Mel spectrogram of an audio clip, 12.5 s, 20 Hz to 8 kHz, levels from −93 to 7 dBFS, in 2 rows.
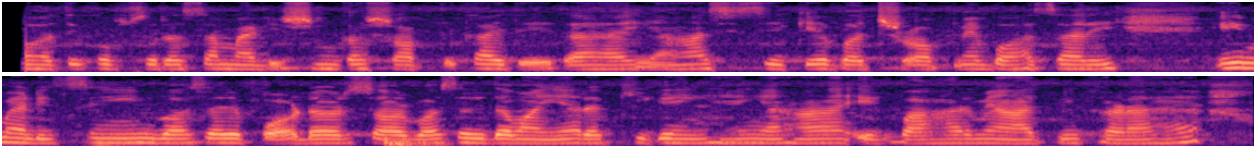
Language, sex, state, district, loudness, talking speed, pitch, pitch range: Hindi, female, Bihar, Vaishali, -18 LUFS, 165 wpm, 175 Hz, 170-185 Hz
